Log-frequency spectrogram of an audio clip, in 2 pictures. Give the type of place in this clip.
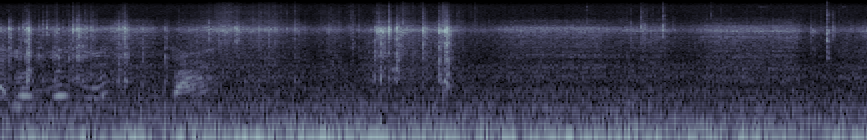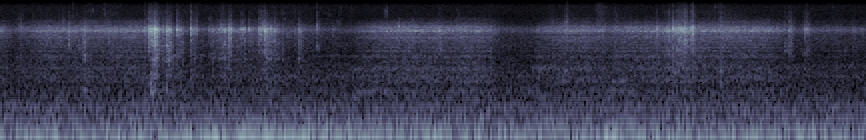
car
